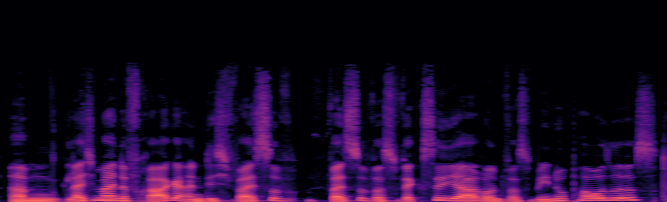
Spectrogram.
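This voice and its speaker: A woman's voice: fairly low pitch, normal speed. A woman, explaining things in a casual, colloquial way as a co-host. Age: 40s. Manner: informal, colloquial with some English slang.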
